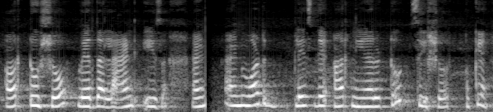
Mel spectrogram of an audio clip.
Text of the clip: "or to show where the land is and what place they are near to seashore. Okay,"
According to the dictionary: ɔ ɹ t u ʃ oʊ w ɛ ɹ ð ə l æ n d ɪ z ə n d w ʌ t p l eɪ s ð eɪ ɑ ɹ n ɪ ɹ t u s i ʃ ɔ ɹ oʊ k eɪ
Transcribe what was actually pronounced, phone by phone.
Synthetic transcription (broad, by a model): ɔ ɹ t u ʃ oʊ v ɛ ɹ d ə l æ n d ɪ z ə n d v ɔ t p l eɪ s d eɪ ɑ ɹ n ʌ ɹ t u s i ʃ ɔ ɹ oʊ k eɪ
